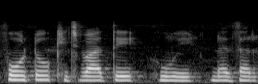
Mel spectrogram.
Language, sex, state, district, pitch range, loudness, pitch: Hindi, female, Madhya Pradesh, Bhopal, 185-195 Hz, -17 LUFS, 190 Hz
